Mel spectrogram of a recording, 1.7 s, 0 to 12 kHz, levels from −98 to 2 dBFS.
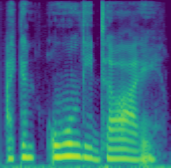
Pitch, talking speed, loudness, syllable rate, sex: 210 Hz, 140 wpm, -15 LUFS, 3.6 syllables/s, female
